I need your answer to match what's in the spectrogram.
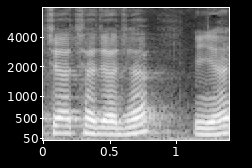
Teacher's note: तो तालव्य का मतलब होता है च छ ज झ य, इनका उच्चारण जो होता है तालव्य से होता है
